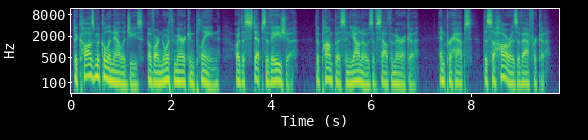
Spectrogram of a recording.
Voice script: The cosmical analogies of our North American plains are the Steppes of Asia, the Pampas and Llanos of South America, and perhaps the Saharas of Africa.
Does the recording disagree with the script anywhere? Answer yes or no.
yes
